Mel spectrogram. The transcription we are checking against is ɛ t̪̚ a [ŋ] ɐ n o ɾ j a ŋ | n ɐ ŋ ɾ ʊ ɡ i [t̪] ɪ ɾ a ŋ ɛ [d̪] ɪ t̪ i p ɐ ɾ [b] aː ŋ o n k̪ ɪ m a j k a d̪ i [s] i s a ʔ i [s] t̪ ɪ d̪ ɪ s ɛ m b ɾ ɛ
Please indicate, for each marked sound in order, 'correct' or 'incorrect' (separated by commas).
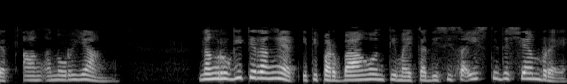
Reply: correct, correct, incorrect, correct, correct, correct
